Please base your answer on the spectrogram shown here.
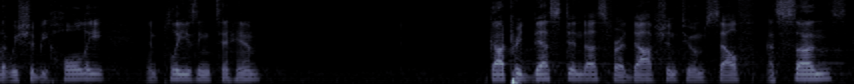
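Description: Hoarse preacher in a reverberant hall. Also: male voice, mid-range voice, a bit bright. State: hoarse from a cold. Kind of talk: sermon. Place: church sanctuary.

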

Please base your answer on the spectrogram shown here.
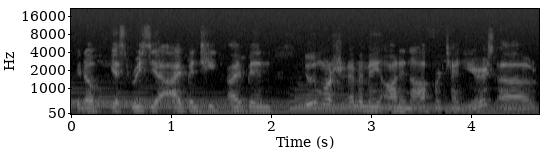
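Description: A young man from New York City, a martial arts instructor and guest, talking in quick run-on sentences with restarts, laughs and blunt swearing. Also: mid-range voice, loud music behind the voice. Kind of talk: casual interview.

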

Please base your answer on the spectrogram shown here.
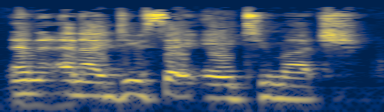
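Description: A woman's voice: deep voice, steady tone, normal speed. A talkative American woman in her forties, chatting easily as a podcast guest. She breaks into laughter often and keeps a loose, conversational flow. There's a faint hum of room ambience behind her. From United States. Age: 40s. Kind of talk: casual chat.

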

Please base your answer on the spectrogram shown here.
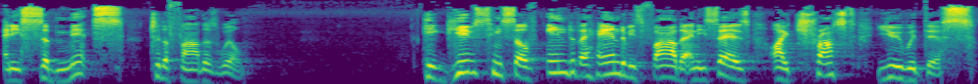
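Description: Male pastor, sermon, slightly high voice, conversational, emphatic swells. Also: animated, takes it slowly, darkish tone. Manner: conversational preaching, rising to emphatic peaks.

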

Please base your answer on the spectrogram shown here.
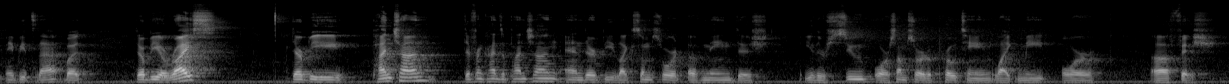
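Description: A man's voice: fairly low pitch, moderate pace. A man in his forties with an American accent gives an informal, conversational talk to a group, sharing personal anecdotes and often checking in with short tags. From Los Angeles, United States. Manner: conversational, frequent check-in tags like "okay?" and "right?". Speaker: speaker giving a talk. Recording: roomy echo, faint background noise.

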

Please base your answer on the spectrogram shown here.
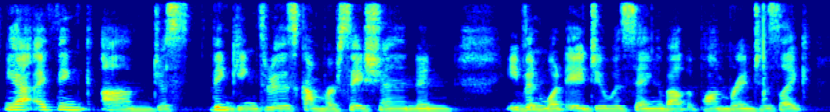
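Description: A woman's voice: low-pitched, flat delivery, normal speed, a bit bright. A woman talking reflectively in a casual devotional discussion, conversational with frequent fillers.

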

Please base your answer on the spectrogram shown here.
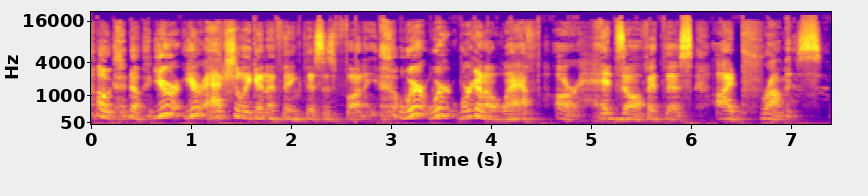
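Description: A woman's voice: sits low, expressive, normal speed, creaky, few pauses, sharp tone, husky, exaggerated voice. A woman playing a scheming, exasperated best friend in an audio drama. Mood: nervous amusement.

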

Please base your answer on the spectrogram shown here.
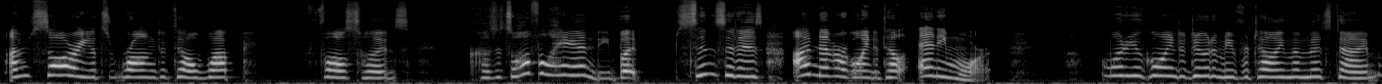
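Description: A woman's voice: extremely high pitch, a little slow, a bit bright, dry recording, voice pushed up, full character voice. A woman voicing a curious, stubborn six-year-old boy who asks insistent, aggrieved questions. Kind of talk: audiobook character voice.

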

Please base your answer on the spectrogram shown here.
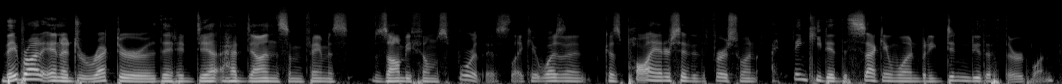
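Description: A man with a fairly high, clear voice in a dry, close recording. He talks as a casual podcast host, rambling through his points and circling back to correct himself. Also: moderate pace, few pauses, darkish tone, no echo. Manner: rambling, self-correcting, hesitant recall. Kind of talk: casual discussion of films.

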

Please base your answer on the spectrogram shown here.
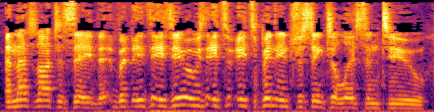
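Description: Casting: male podcast co-host with a bright, clear-cut tone, thinking aloud in casual group conversation. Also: a little high, a little fast, slight background noise. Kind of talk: casual group chat about video games.

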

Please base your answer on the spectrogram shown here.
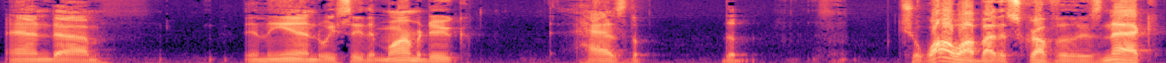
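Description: A man hosting a comedy podcast, explaining things in a deadpan way with halting restarts and emphatic repetition. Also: deep voice. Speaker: podcast host. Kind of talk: deadpan comedic explanation of newspaper comic strips.

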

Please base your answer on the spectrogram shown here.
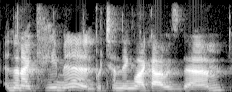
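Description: A woman's voice: medium pitch, steady tone, fairly quick, bright, forceful tone, dull audio. A middle-aged woman talking casually as an expert guest in an interview, with a chatty, emphatic, self-deprecating way of explaining. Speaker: guest, home organizing expert.

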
